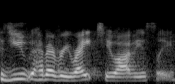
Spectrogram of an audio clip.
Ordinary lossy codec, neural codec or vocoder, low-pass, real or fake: Opus, 32 kbps; none; 7.2 kHz; real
